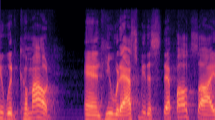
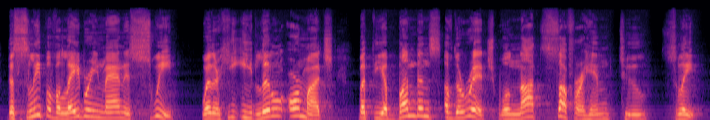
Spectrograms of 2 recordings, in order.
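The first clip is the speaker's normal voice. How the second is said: slow, raised preaching read of scripture; 5 semitones higher, 5 dB louder, slower than usual. Acted. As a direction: read the verse solemnly and deliberately. Reads scripture verse aloud.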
